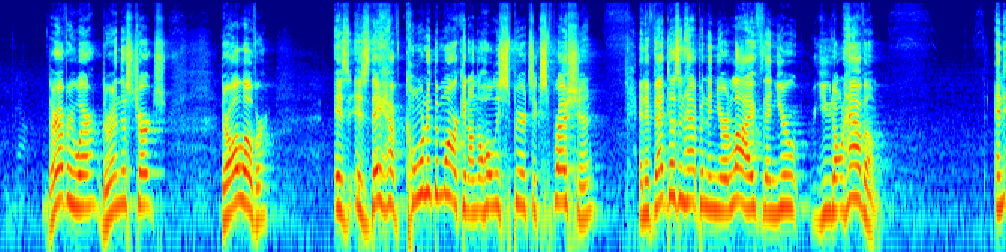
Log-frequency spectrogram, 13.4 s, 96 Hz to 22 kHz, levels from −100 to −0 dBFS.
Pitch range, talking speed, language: 220-270 Hz, 160 wpm, English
